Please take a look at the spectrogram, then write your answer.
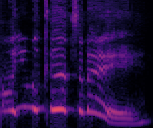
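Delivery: hammed-up high-pitched flattery; mock gushing compliment. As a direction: gush it like a flirty friend.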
